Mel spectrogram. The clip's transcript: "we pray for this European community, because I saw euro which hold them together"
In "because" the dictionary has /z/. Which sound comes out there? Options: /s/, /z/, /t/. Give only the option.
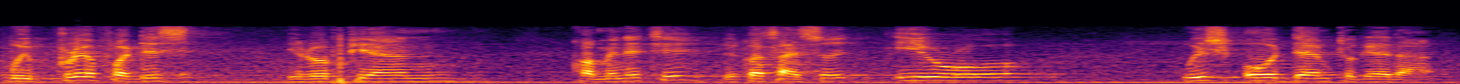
/s/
